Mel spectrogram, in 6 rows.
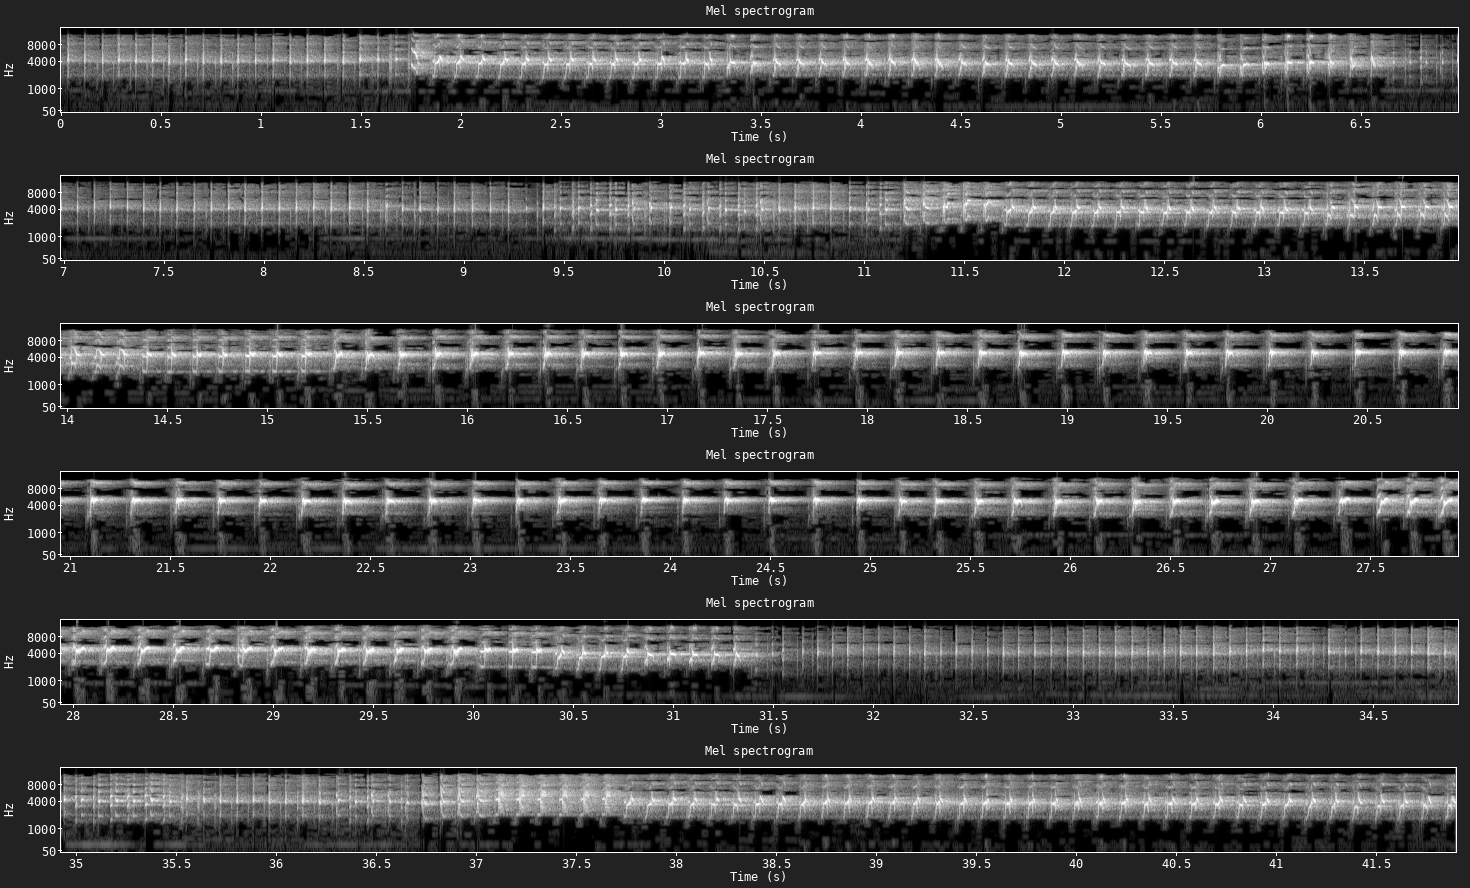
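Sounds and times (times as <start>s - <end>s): lovebird chattering trill: 0.0s - 41.9s.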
